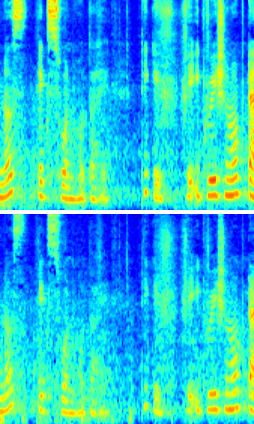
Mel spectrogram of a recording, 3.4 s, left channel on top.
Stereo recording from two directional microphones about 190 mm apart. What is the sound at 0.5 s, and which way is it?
Speech, 60° left (ahead or behind).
